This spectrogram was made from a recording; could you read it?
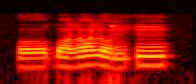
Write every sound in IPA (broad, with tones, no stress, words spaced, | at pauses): oː˧ɓɔ˧ lɔ˦lo˨ɾũ˦pũ˦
